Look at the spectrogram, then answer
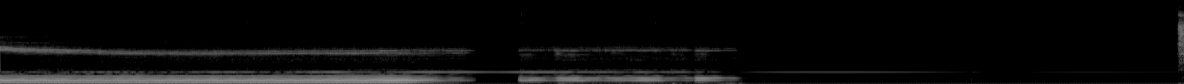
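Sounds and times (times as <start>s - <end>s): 
faint thin hum: 0.0s - 7.5s
person chanting a long steady oo tone: 0.0s - 7.5s.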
